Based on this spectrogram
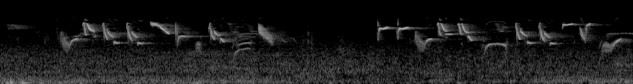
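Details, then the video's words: A black-throated canary sings a fast, high run of sweet chirps and sliding whistled notes in two bursts with a brief pause between. "Blackthroated canary singing _ thạch cổ đen hót giọng vip"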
